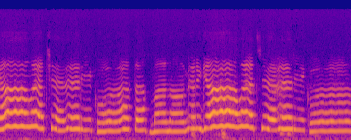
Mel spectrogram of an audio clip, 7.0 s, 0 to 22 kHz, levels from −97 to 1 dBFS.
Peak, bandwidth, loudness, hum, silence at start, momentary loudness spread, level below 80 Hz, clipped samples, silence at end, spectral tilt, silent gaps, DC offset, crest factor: -8 dBFS; 17 kHz; -24 LUFS; none; 0 s; 10 LU; -54 dBFS; under 0.1%; 0 s; -5.5 dB/octave; none; under 0.1%; 16 dB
